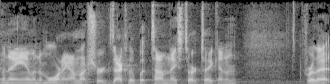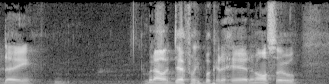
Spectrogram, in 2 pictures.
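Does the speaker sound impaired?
No.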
